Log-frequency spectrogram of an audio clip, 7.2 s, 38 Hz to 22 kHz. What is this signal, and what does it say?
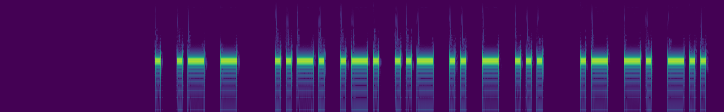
Morse code, heard as a keyed tone, about 21 wpm, 700 Hz. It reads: EAT FRUITS AND
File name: practice / 22wpm / Easy Sentences with Hints - 22wpm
